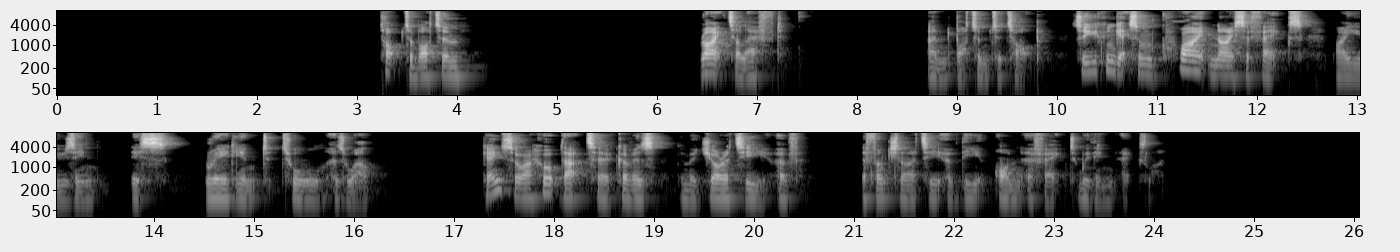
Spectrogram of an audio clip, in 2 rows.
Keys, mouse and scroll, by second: 1.4 click, 4.4 click, 7.4 click, 26.0 click.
